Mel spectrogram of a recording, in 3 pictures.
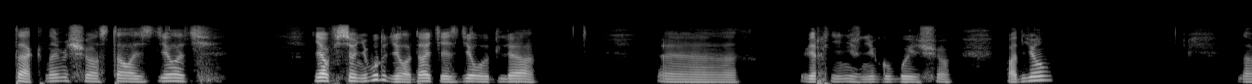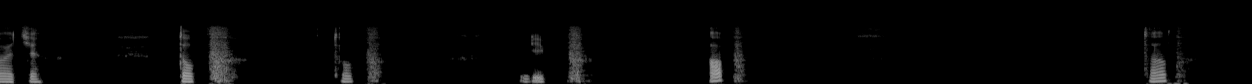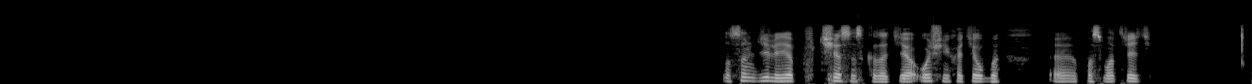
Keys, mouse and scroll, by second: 1.5-3.4 drag, 6.2-8.0 drag, 12.3-20.4 drag, 22.1-23.4 drag, 23.4 Tab, 35.2 middle click, 37.1 KP_1.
